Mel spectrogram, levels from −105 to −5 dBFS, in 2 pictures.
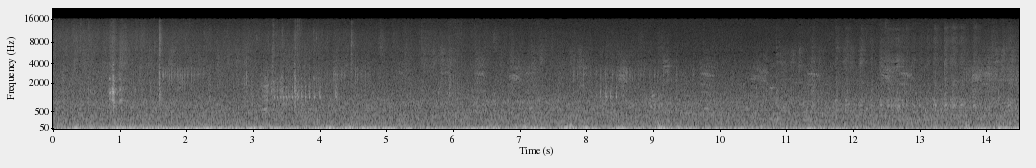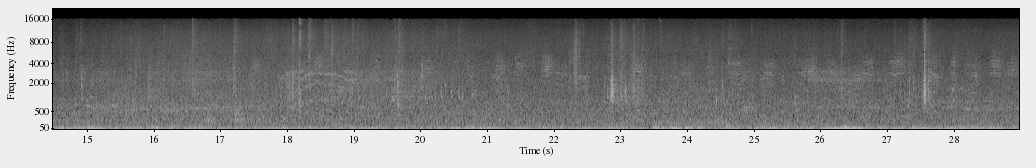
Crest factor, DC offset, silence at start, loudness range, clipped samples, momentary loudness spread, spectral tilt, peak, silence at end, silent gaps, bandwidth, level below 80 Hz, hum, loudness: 24 dB; under 0.1%; 0 s; 6 LU; under 0.1%; 8 LU; -3 dB/octave; -18 dBFS; 0 s; none; 16.5 kHz; -46 dBFS; none; -45 LUFS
